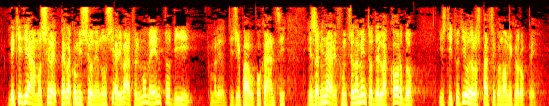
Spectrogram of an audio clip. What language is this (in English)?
Italian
